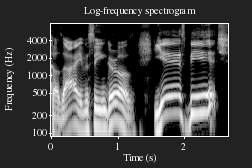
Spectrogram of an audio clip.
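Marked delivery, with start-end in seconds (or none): 1.5-2.7 impression of girls' voices, pitched higher. Imitating girls who talk to each other: impersonating girls talking to each other. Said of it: "That's a good impersonation".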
